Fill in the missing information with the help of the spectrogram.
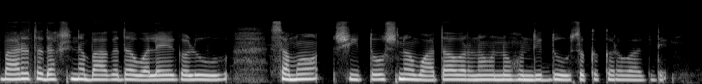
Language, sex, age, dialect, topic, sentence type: Kannada, female, 18-24, Mysore Kannada, agriculture, statement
